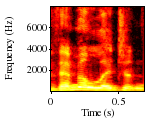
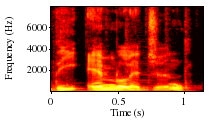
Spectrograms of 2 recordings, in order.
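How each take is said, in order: First: It is read as 'them a legend'. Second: It is read as 'the M legend'. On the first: The speaker calls it right. "someone said them a legend" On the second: The speaker calls it wrong. "this one I said wrong in the last interview"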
